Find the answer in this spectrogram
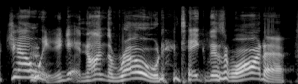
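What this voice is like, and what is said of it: Imitated mom voice. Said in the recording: “this is just my mom voice ... that sounds nothing like her”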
